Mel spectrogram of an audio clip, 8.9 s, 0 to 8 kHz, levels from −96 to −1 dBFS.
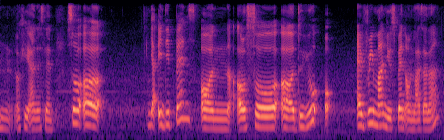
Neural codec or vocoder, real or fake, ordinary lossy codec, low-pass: none; real; none; 7.2 kHz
